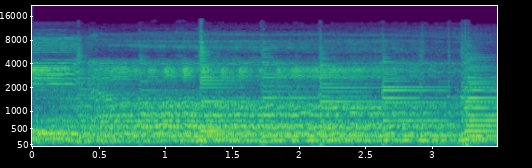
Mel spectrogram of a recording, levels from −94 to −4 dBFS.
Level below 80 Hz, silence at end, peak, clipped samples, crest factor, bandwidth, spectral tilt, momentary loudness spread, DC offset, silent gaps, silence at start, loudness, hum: -46 dBFS; 0 s; -4 dBFS; under 0.1%; 16 dB; 14.5 kHz; -5 dB/octave; 3 LU; under 0.1%; none; 0 s; -20 LUFS; none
